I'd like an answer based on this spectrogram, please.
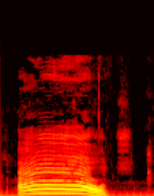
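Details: Toy Poodle puppy, four months old, giving a single drawn-out tonal whine lasting about a second, steady and then sliding downward at the end, indoors with a low background hum.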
